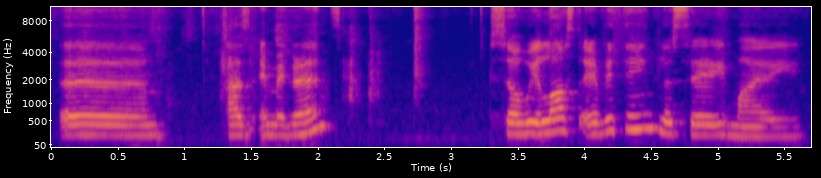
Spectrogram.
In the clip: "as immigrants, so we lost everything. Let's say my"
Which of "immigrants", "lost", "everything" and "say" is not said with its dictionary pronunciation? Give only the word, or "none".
none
